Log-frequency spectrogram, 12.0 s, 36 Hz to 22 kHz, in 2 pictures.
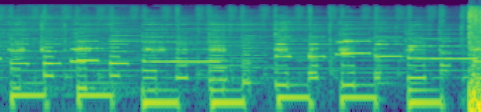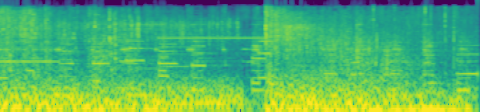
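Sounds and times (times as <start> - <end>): background music: 0.0 - 12.0
explosion rumble: 5.9 - 12.0.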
